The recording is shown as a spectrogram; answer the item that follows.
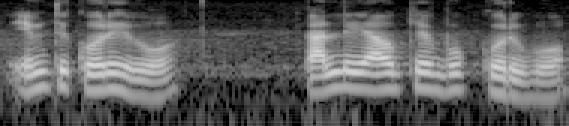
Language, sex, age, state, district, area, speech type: Odia, male, 18-30, Odisha, Rayagada, urban, spontaneous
